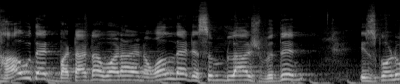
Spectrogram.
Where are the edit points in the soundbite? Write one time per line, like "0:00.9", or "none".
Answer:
none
